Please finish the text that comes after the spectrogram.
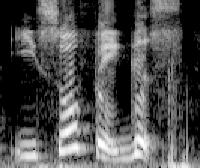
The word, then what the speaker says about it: esophagus: Next, food goes from the mouth to the food pipe, also called as esophagus. O is silent here.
